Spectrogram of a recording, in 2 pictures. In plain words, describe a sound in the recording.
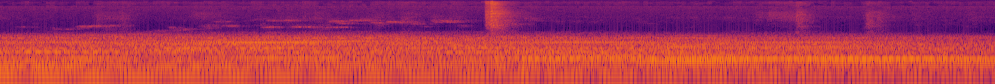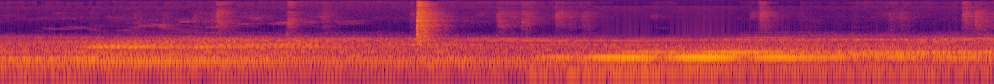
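Large gongs hum with long, overlapping resonant tones.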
